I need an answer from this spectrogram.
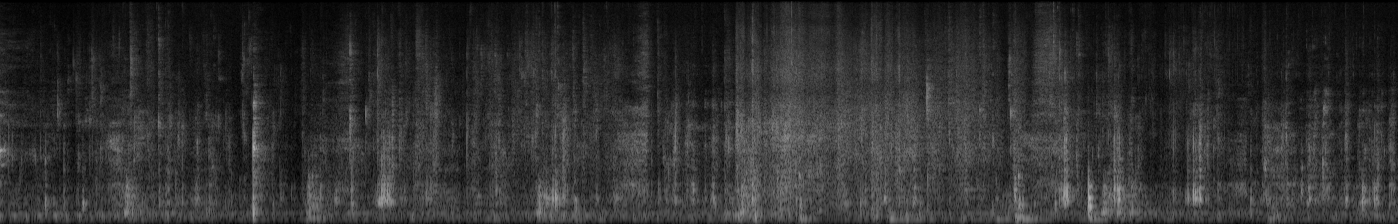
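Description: Close-miked wet chewing, lip smacking and slurping of people eating sauce-coated corn on the cob, with many short wet clicks and smacks.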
